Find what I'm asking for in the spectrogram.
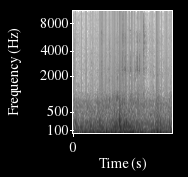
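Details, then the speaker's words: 2004 Jeep Grand Cherokee driven at 25–35 mph over small bumps: loose, hollow clunks and rattle from the front; owner suspects worn upper front shock bushings on the driver side before replacing them. "There it is. There's one. Here's another one. There, you can hear it real good. Clunk, clunk, clunk, clunk."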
